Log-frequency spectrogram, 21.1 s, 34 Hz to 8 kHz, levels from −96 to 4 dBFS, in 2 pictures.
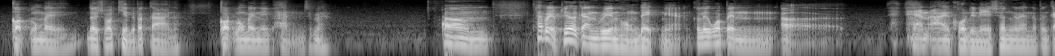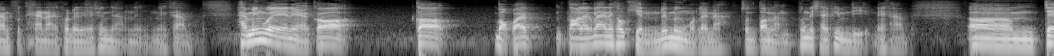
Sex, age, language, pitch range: male, 20-39, Thai, 80-110 Hz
